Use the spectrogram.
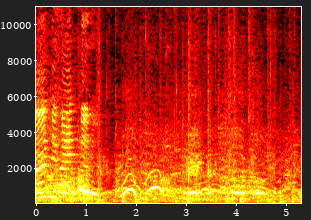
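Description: Dense crowd near the stage at a Jantar Mantar gathering, loud close chatter and shouting from many voices overlapping continuously, with rising and falling yells throughout.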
